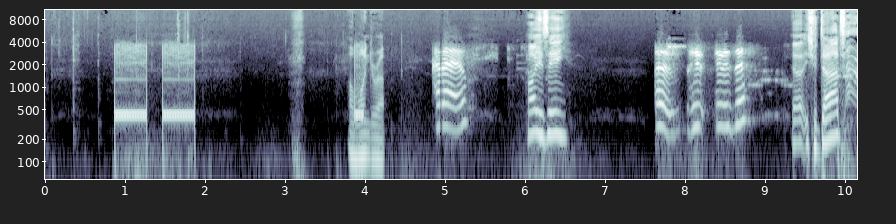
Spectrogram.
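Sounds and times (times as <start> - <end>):
faint room noise: 0.0 - 10.1
telephone ringback tone heard down the line: 0.8 - 1.9
speech: 3.8 - 5.4, 6.0 - 6.6, 7.6 - 10.1.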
